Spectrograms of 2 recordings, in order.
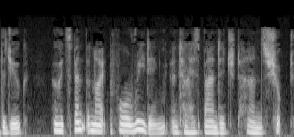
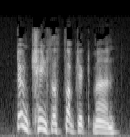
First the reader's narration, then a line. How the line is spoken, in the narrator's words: snapped the Duke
